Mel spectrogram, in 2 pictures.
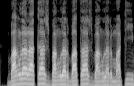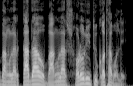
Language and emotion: Bengali, neutral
